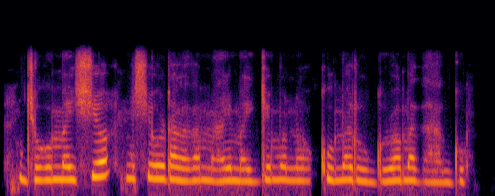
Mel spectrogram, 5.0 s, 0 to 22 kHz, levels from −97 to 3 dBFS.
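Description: From start to finish the speech carries Opus voice compression, and it's plainly audible. There's nothing above about 8.8 kHz, so the top end is gone and everything sounds a bit muffled. The codec is running its SILK mode in wideband, modelling the voice with linear prediction and only roughly coding the excitation, which fits a bitrate of around 12 kbps. That's what gives the voice its hoarse, slightly robotic edge.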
